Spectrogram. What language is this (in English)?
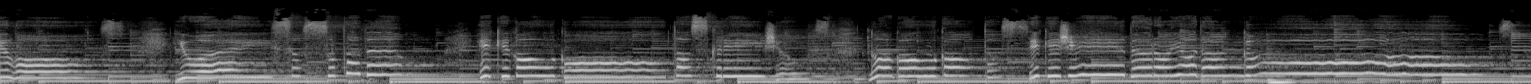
Lithuanian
